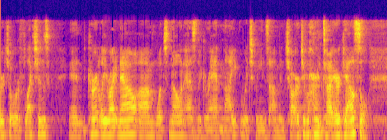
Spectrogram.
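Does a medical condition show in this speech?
No.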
